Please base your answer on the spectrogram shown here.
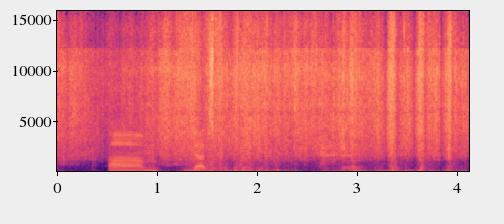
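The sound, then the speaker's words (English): Tissue paper crinkles and rustles in a steady run of irregular, papery crackles as a gift is unwrapped, starting just after a short, loud vocal sound at the beginning. “That's the tissue paper.”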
